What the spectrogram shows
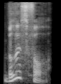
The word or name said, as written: blissful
